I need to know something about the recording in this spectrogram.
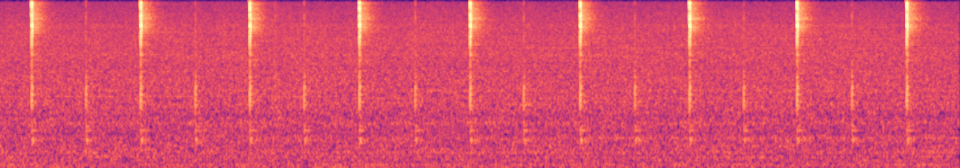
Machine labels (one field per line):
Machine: valve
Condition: normal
